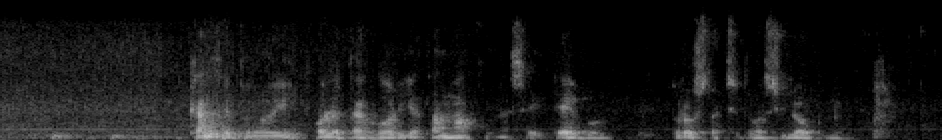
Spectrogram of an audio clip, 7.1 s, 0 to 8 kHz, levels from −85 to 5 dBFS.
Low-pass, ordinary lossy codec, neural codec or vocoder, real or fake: 7.2 kHz; Opus, 16 kbps; none; real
